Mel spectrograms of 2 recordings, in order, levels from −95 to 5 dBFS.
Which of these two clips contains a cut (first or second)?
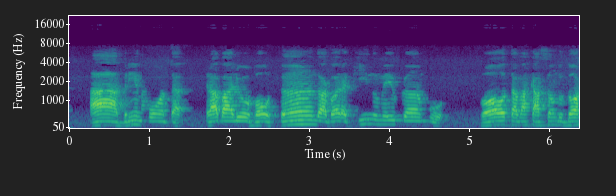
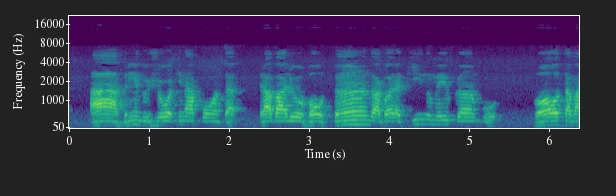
first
